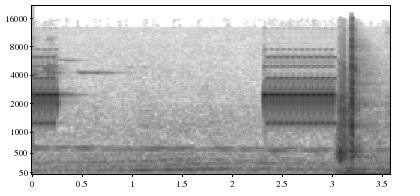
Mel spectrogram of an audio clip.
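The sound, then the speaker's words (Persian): A telephone rings in an office with a call from an elderly care center: two bursts of bright, trilling electronic ringing separated by a quiet pause, then a sharp clack, all without speech. “یه روز تو دفتر کارم بودم که از مرکز مراقبت از سالمندان با هم تماس گرفتن.”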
